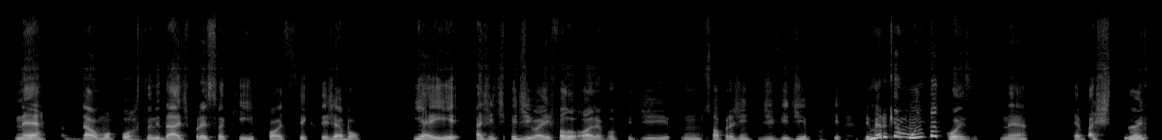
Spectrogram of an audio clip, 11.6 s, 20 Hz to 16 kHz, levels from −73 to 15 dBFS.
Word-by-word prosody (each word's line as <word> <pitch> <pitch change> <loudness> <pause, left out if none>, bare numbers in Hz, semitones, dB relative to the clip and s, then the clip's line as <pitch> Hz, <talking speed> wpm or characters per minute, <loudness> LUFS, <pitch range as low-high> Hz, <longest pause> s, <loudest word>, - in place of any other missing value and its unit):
né, 135 +4 +6 0.2
dar 135 -6 +2
uma 125 +1 +1
oportunidade 125 -2 0
pra 130 - 0
isso 130 - -5
aqui, 150 +6 -3
pode 105 0 0
ser 115 - -6
que - - -35
seja 165 +9 +3
bom". - - -2 0.5
E 240 +2 +5
aí, 170 - +3 0.2
a 125 - +3
gente 135 +1 -8
pediu, 160 - -1
aí 115 +2 +3
falou: 170 +4 +5
"Olha, 105 - +3
eu - - -6
vou 115 +1 -8
pedir 110 +1 -8
1 125 +4 -6
só 125 -2 -3
pra 130 0 -3
gente 125 0 -6
dividir 125 - -5
porque" 100 0 -11 0.2
primeiro 290 - +5
que - - +1
é - - +1
muita 415 +6 +3
coisa, 100 -2 +3 0.2
né. 105 -1 -3 0.5
É - - -1
bastante 145 +4 -1
130 Hz, 190 wpm, -25 LUFS, 115-165 Hz, 0.5 s, né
